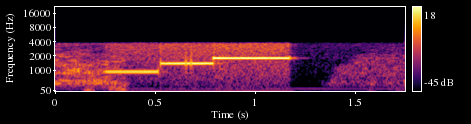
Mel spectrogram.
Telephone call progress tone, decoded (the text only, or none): special information tone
